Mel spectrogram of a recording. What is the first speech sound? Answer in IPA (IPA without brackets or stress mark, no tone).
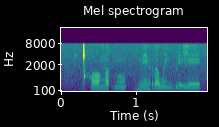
ǀʰ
